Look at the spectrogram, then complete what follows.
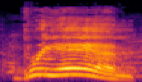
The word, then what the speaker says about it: Brian: okay look it's pronounced brienne it's pronounced brienne it's spelled brian it's pronounced brianne look i i i'm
